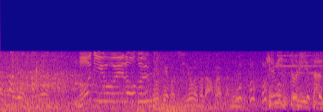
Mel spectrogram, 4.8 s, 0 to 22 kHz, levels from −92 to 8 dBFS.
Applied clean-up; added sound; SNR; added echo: none; Water; 12 dB; none.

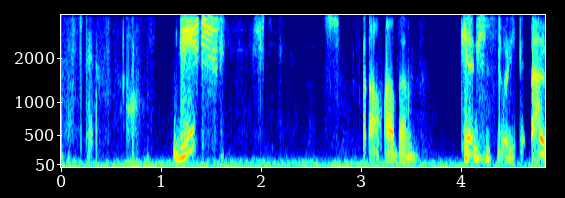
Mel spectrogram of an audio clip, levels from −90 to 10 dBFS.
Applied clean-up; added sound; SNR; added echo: neural diffusion model UNIVERSE++.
